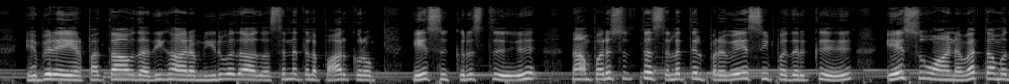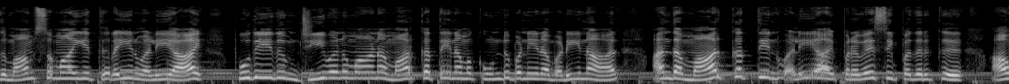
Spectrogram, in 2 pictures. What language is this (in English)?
Tamil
